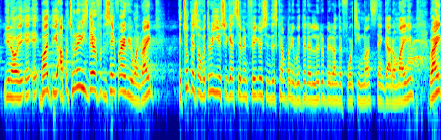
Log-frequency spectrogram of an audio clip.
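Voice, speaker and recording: Amid noticeable background noise, a high-pitched man uses a raised, projected voice, animated in tone with ordinary pitch variation, at a very fast pace. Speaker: network marketing distributor. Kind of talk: stage testimony. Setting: stage with audience.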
